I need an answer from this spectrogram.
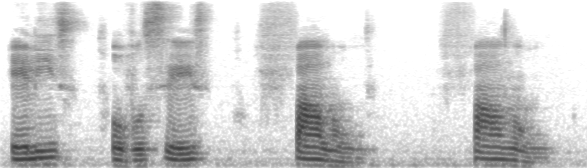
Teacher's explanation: An important thing to point out with these, for example, the vocês or eles, elas form, you'll notice that it ends in an M, A-M. That M is not really pronounced. What that indicates is that the vowel that precedes it, in this case the A, is nasalized.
